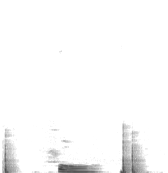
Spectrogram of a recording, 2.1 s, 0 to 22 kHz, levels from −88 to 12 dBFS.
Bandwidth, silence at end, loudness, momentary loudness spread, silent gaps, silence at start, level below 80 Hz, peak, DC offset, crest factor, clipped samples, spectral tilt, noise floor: 6.4 kHz; 0.35 s; -26 LUFS; 10 LU; none; 0.05 s; -68 dBFS; -6 dBFS; under 0.1%; 20 dB; under 0.1%; -9 dB/octave; -65 dBFS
